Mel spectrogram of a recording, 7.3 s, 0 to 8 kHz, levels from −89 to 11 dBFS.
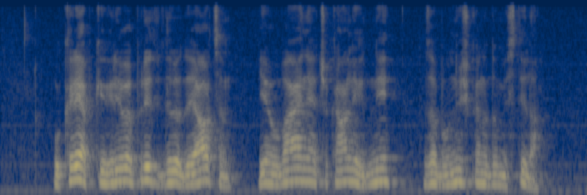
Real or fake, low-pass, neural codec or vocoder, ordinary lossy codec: real; 7.2 kHz; none; none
